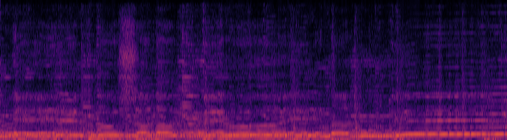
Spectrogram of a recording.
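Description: Live Pontic folk music through a PA: a man singing, accompanied by Pontic lyra, daouli drum and guitar.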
